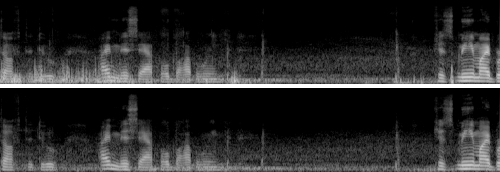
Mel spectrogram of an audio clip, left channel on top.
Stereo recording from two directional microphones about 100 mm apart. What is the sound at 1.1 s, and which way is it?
Speech, 25° right (ahead or behind).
